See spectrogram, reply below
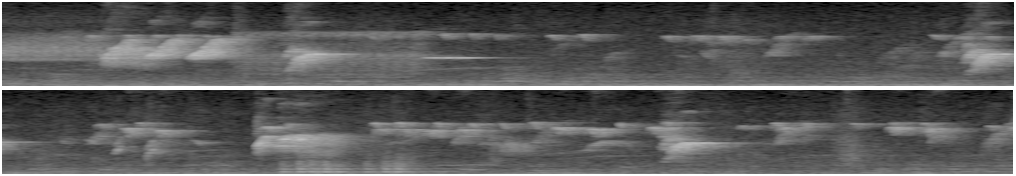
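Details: Male canary, orange and black colour variety, singing in bursts of high chirps, trills and clipped notes separated by short pauses, with faint low background hum.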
